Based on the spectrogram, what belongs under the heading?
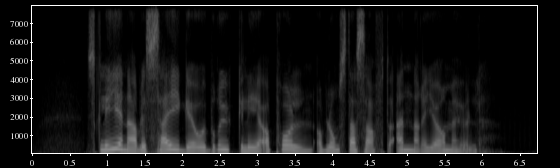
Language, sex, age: Norwegian, female, 42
